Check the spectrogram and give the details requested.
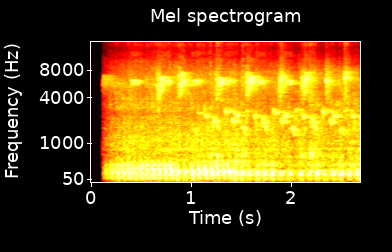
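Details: Greater green leafbird in Indonesia giving a fast run of sharp, high chirps and short whistled notes, set against a steady low rumble of engine noise and music.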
